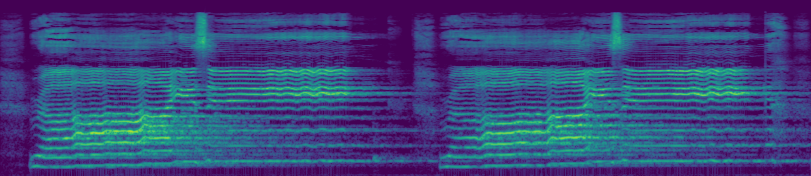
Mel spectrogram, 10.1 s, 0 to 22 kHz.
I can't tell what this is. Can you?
"rising" vocal arpeggio in a minor
A clip of me singing "rising" in an A minor arpeggio. This is part of a vocal track for a song of mine.
Recorded in Ardour with the UA4FX interface and the the t.bone sct 2000 mic.
Details (for those of you who want to use this in a mix):
The original song is in A minor, 6/4 time, 140 bpm and clip fits accordingly.
rising-vocal, arpeggio, rising, female-vocal, A-minor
